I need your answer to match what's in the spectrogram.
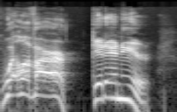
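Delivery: furious, very high-pitched angry yell. Describing a stock movie character, the angry police chief: imitating an angry chief yelling. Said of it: "yells constantly about paperwork".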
